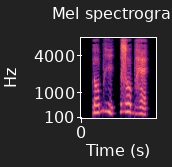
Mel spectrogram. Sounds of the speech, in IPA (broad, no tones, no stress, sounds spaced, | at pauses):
ɾ ɔ bʱ i | z ɔ bʱ æ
